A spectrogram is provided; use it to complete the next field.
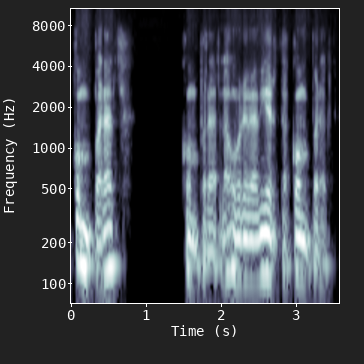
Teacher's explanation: Y hay un caso particular de la O breve abierta cuando hay un grupo de nasal más consonante. El grupo de nasal más consonante puede influir sobre la O breve, cerrándola en un grado, impidiendo su diptongación.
